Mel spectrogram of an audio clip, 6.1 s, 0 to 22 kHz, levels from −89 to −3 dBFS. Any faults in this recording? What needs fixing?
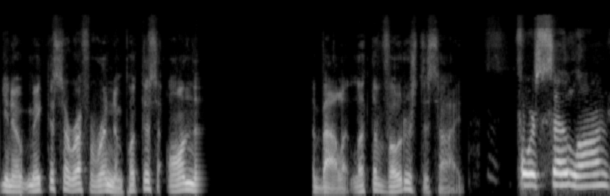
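Call audio freeze, 1.95 to 3.15 s: after "referendum put this on", the sound stretches into a brief fading tail, then about 1.04 s of silence, before "ballot let the voters" resumes intact, now about 1.17 s late. The likely cause is delayed packets draining the jitter buffer. An adaptive jitter buffer with more headroom, plus a steadier network path, would prevent this.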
